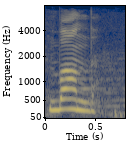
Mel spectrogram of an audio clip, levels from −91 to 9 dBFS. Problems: none marked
